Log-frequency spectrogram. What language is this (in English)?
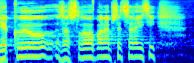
Czech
